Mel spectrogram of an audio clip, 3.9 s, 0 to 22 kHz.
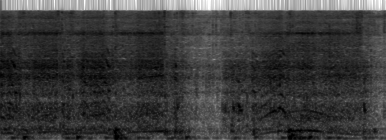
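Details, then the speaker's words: Home-built see-through engine on EFI, first start attempt, timing offset by 180 degrees: cranking with a harsh airy rush and sharp pops, popping from the turbo, never catches; engine temperature about 85–90 degrees; ignition timing suspected off. "wants to start I mean it sounds exciting and the temperature of the engine went up to about you know 85 90 degrees that's kind of cool but yeah I definitely have to figure out what's going on with this timing tomorrow"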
